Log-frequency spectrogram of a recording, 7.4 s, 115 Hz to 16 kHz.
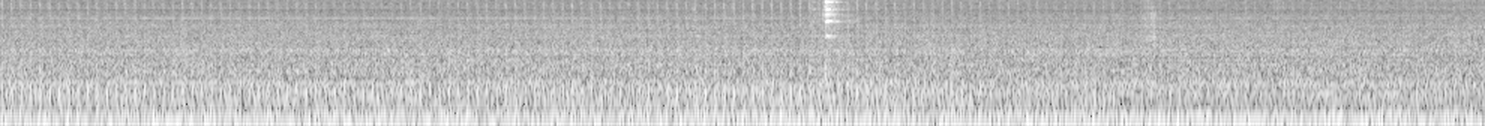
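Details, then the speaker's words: Privileg 5140 washing machine drum spin test with PCB fitted, soapy water splashed on connections; steady motor hum, low drone and faint rhythmic shake, a bit of vibration but not much, normal spin. "So just as a test, let's throw in the PCB from this washing machine. You get a bit of vibration there, but not much."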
